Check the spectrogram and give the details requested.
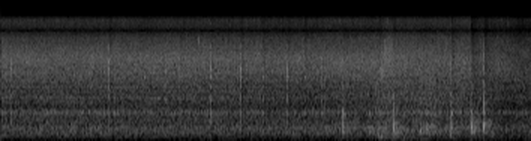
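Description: Diced onion and chile pepper sizzling as they fry for a sofrito in a large aluminium pot. A metal spoon scraping and clinking against a plate and the pot gives scattered sharp clicks as the chile is pushed in and stirred, more of them in the second half.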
